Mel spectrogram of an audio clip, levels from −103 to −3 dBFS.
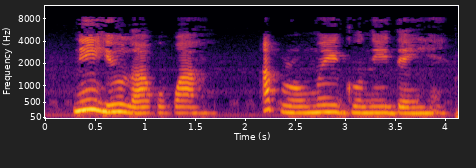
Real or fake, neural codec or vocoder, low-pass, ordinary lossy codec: real; none; 10.8 kHz; MP3, 32 kbps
